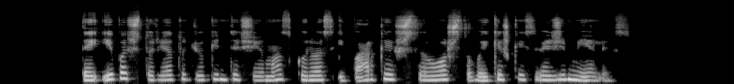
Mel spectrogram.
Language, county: Lithuanian, Klaipėda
